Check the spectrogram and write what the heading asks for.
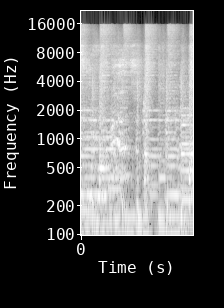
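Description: Live band playing a song: electric guitar, electric bass, keyboard and drum kit, with a steady drum beat.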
